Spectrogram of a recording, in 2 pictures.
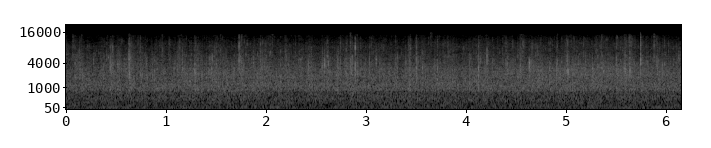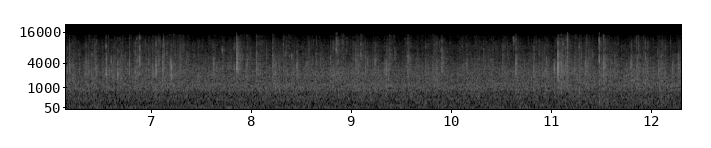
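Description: Faint steady rain ambience, an even hiss with scattered sharp ticks.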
